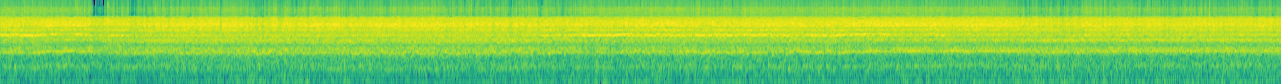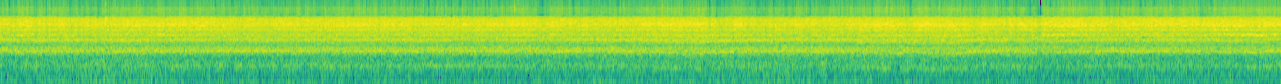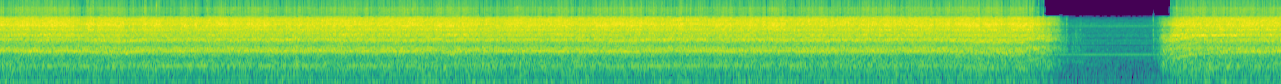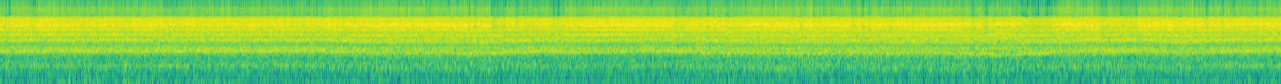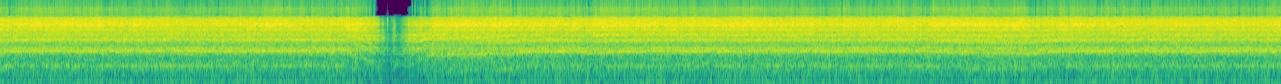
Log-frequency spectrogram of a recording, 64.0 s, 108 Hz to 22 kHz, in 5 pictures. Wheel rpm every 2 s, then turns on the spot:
210, 200, 210, 210, 220, 230, 230, 230, 240, 230, 220, 220, 230, 230, 240, 230, 230, 220, 70, 230, 230, 210, 220, 200, 200, 230, 240, 150, 210, 230, 220, 230.
none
